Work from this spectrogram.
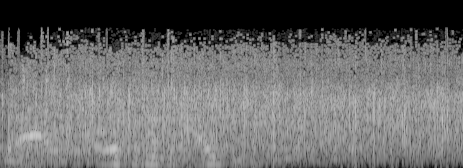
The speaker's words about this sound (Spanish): Dale un aplauso.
